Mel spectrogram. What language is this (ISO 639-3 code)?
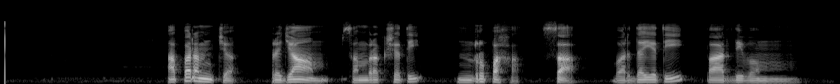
san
